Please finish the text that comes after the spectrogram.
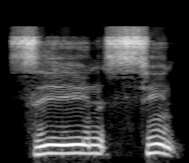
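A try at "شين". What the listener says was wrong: সিন আর শিন, একটা হচ্ছে সিন সিটি দেওয়া, আর আরেকটা হচ্ছে কি প্রেসার কুকারের মতো আওয়াজ হবে, রেডিও রেডিও রেডিওর মতো আওয়াজ হবে। সিন আর শিন। না, দুটো আপনার সিন সিন হয়ে যাচ্ছে না। আচ্ছা, শিনটা বলার চেষ্টা করুন, প্রথমে বলুন সা, সবাই বলুন সা।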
